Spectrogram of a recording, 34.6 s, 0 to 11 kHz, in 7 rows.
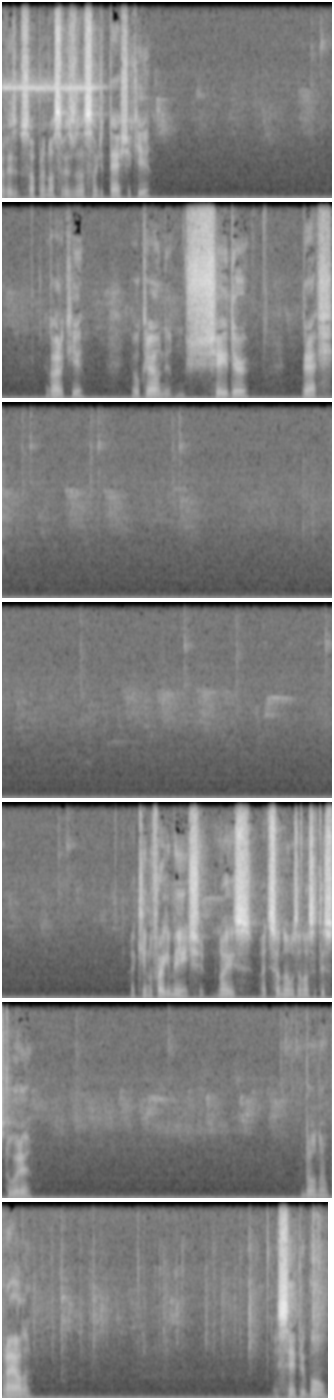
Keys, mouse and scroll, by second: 4.6 click, 10.2 click, 11.2 click, 12.4 click, 14.5 ctrl+s, 16.0-17.7 drag, 18.3-19.9 drag, 20.7 click, 22.6 right click, 25.8 click, 28.9 click, 29.9-33.9 typing, 34.4 Return.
